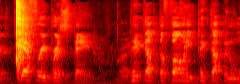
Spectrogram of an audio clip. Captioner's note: claps loudly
